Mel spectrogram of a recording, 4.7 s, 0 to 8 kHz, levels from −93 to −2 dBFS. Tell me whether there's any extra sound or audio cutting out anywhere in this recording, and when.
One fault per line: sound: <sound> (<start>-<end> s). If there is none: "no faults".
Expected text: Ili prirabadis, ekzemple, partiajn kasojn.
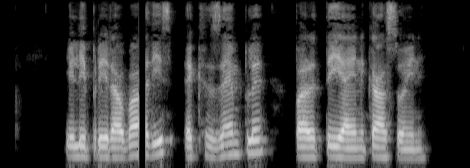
sound: dropout (1.4-1.5 s)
